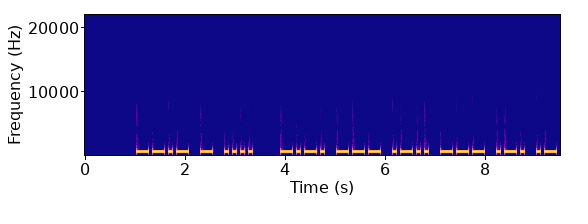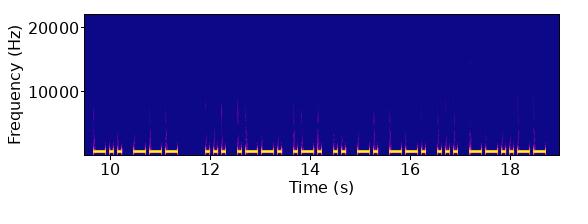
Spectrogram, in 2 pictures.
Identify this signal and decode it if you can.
Morse code, heard as a keyed tone, about 16 wpm, 700 Hz. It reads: QTH COLORADO SPRINGS,
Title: Practice QSO - Exchange 1 - Beginning - 15wpm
